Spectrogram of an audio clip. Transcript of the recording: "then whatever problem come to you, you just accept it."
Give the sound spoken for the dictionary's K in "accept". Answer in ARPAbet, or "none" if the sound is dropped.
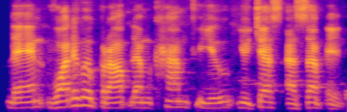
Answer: none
